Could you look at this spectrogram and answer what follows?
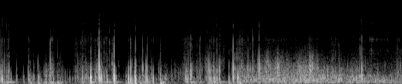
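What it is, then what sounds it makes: Beeswax-coated cotton food wrap. A yellow patterned beeswax-coated cotton food wrap shaped over a microphone has its stiff waxed fabric scratched and crinkled by long nails. Dense, close-up crackling and rustling is broken by sharp low thumps in the first two seconds, then settles into steadier scratching.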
